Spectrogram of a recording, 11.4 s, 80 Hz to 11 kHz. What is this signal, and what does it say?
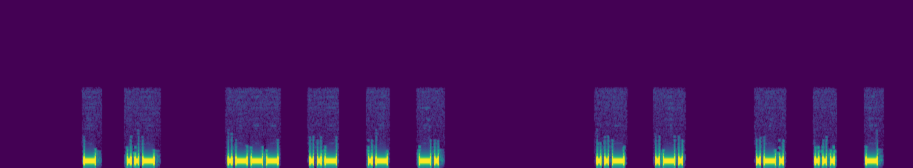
Morse code, heard as a keyed tone, about 25 wpm, spaced as for 15 wpm, 570 Hz. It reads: TU JUAN UR RST
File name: qso204 15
